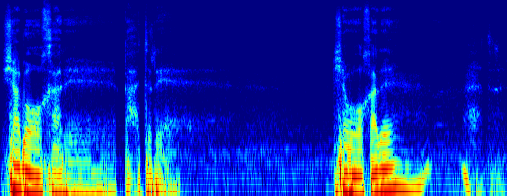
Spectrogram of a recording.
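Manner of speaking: low, soft, slow hushed words; hushed solemn. Acted. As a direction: let it sink in, barely above a breath. Solemn emphasis on last night. (زمزمهٔ آرام و پایین)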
